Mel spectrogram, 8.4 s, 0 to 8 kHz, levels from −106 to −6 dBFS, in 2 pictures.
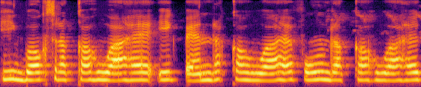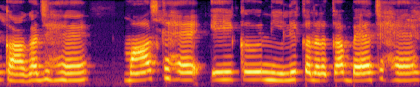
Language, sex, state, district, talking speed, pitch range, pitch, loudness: Hindi, female, Uttar Pradesh, Hamirpur, 165 wpm, 245-265 Hz, 255 Hz, -14 LUFS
